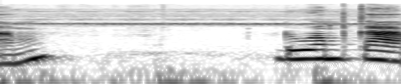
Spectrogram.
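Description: A woman's voice counting and speaking in Thai, broken by a pause of about a second, with a steady high-pitched whine running unbroken underneath.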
